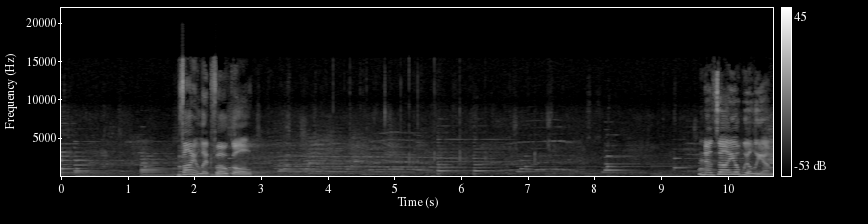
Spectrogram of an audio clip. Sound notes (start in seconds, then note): 3.1 applause, Cheering, Music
